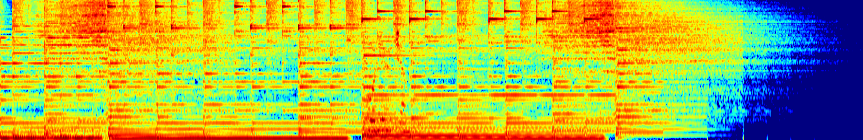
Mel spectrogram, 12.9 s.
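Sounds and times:
light upbeat corporate music: 0.2 - 10.1.

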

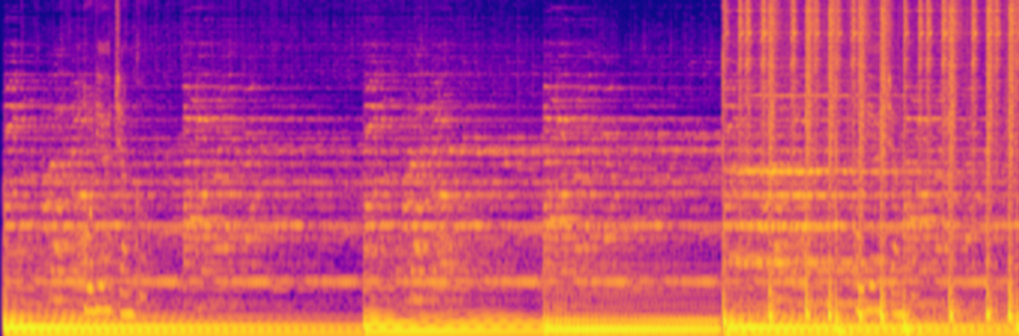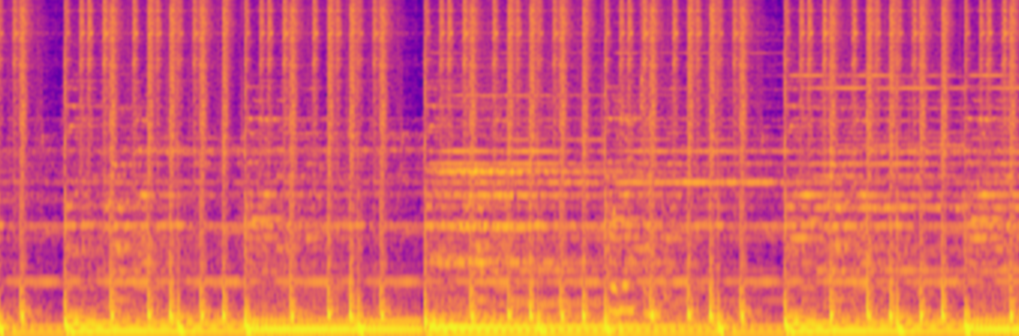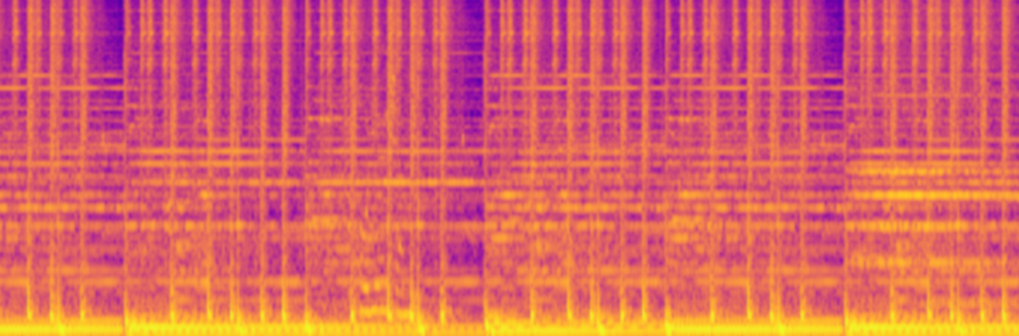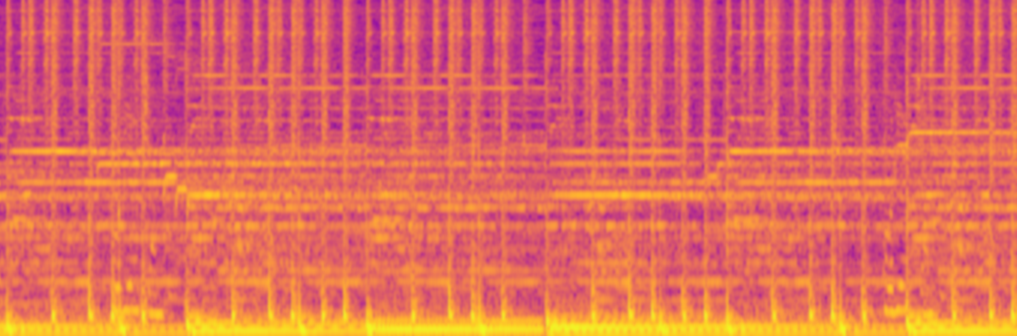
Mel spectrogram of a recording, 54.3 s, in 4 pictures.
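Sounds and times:
vintage soft easy abstract music: 0.0 - 54.3.

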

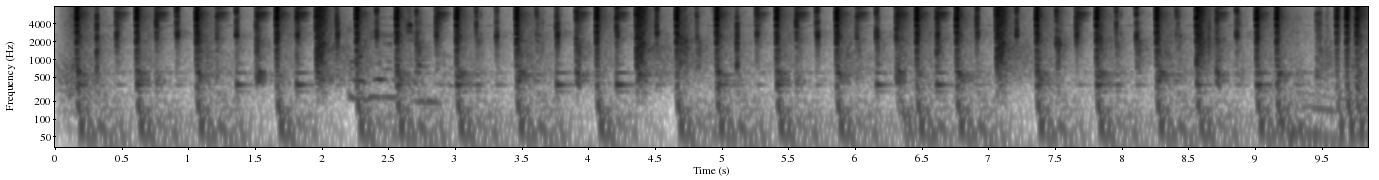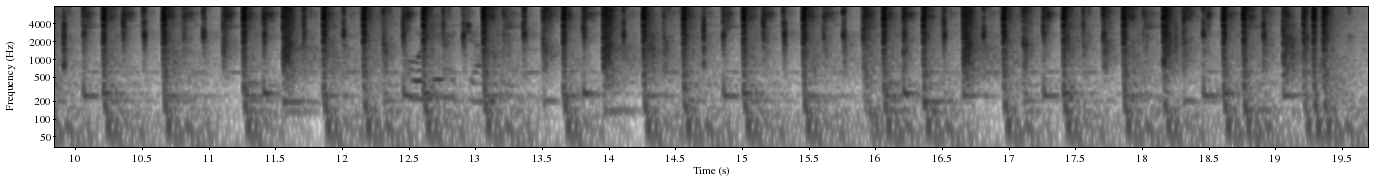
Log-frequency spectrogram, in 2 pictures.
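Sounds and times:
ethnic stomp percussion: 0.0 - 19.6.

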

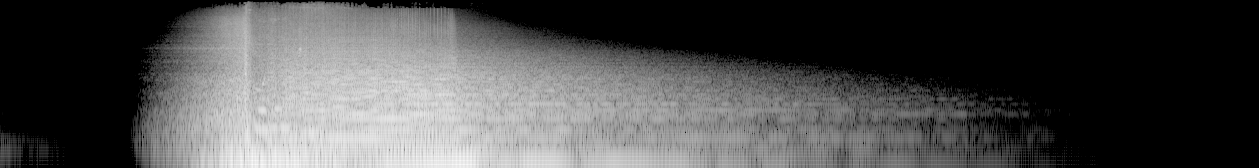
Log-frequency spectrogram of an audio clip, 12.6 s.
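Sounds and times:
riser: 1.9 - 7.5
braam hits: 1.9 - 7.6.

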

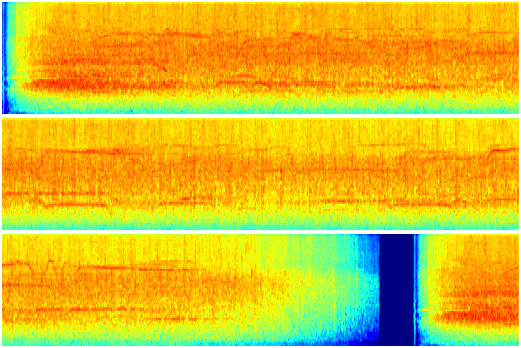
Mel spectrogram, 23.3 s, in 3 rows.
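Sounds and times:
applause: 0.0 - 21.2, 21.8 - 23.2.

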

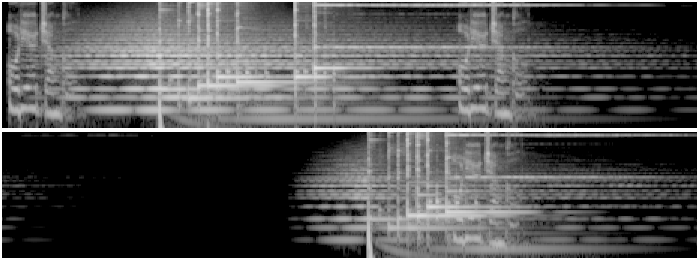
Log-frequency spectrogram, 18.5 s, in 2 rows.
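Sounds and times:
simple logo jingle: 2.1 - 6.6, 14.2 - 17.3.

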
